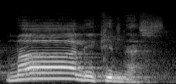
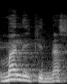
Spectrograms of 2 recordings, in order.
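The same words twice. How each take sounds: First: The first vowel of Malik is long. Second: The first vowel of Malik is short. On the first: God is the owner of mankind. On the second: God is the king of mankind.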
